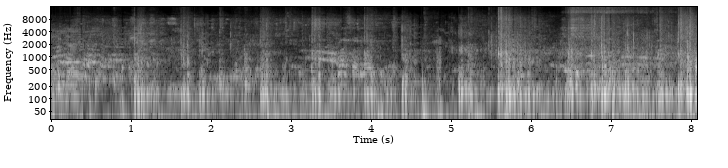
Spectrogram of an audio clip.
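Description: Rustling and light clicks of a clip-on microphone being handled as it is fitted behind the ear, with faint voices under it.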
